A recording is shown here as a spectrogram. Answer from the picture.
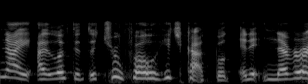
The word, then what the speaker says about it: Truffaut: Francois Truffaut. Did I say that right? – Truffaut.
